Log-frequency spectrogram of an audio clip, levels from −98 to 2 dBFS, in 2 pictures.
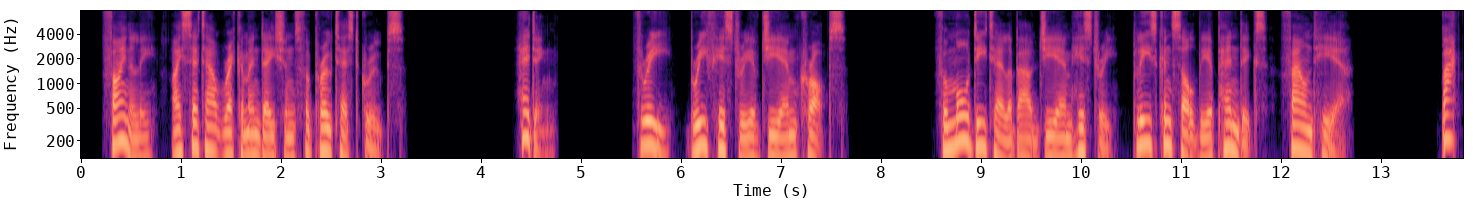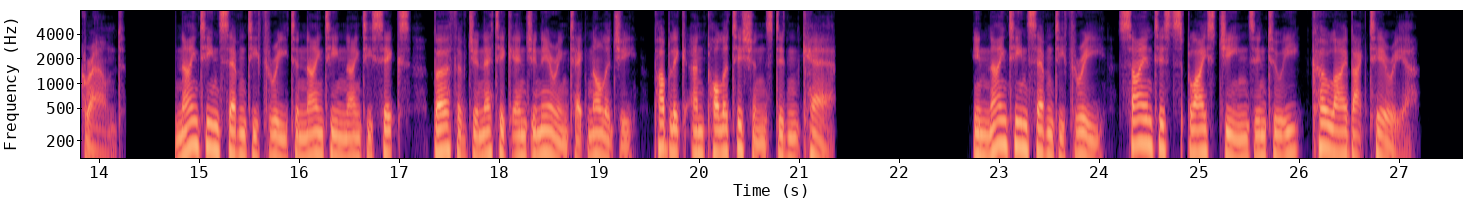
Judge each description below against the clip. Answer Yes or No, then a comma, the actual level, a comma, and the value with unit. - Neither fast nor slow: No, slow, 110 wpm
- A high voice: No, low, 120 Hz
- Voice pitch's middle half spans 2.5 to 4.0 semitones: No, average, 5.0 semitones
